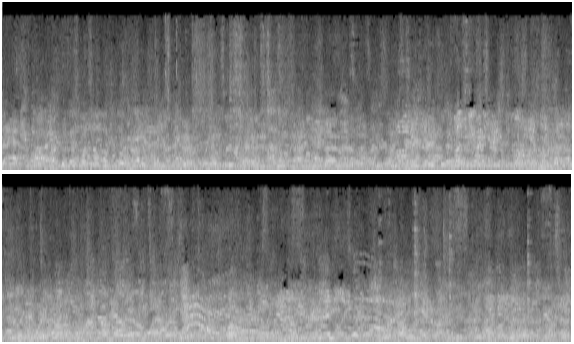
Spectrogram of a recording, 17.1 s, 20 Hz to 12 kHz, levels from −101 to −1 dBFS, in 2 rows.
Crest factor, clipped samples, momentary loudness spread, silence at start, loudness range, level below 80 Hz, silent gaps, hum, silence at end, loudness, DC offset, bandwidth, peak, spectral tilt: 16 dB; under 0.1%; 4 LU; 0 s; 2 LU; -76 dBFS; none; none; 0 s; -24 LUFS; under 0.1%; 11.5 kHz; -10 dBFS; -4 dB/octave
